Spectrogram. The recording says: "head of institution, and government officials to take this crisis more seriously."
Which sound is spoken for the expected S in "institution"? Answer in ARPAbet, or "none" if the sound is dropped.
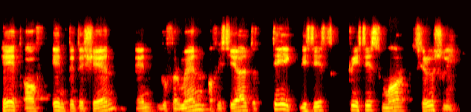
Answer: none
